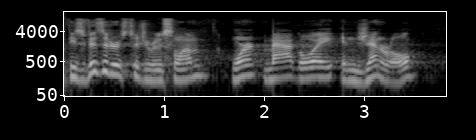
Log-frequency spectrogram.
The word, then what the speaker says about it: magoi: The Greek word is magoi, which is plural for magos. But you can say magi if you want. I'm not going to get mad at you, but that's how it's actually pronounced, magoi.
